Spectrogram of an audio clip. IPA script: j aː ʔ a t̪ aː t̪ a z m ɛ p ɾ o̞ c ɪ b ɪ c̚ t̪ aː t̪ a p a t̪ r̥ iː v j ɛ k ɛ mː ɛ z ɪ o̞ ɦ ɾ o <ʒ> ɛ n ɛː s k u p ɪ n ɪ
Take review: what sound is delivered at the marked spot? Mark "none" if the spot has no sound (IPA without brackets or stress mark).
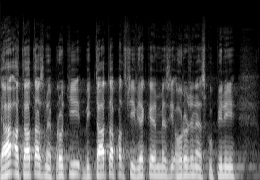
ʒ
